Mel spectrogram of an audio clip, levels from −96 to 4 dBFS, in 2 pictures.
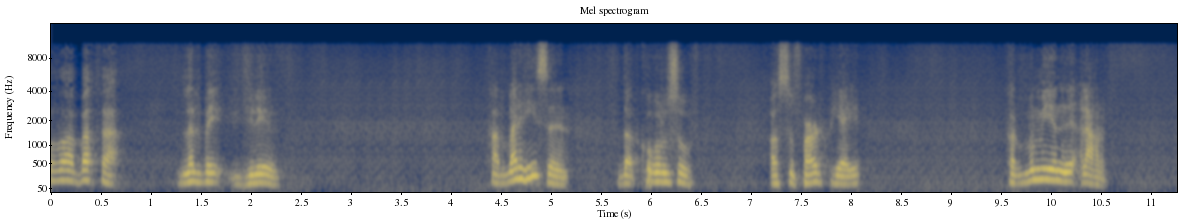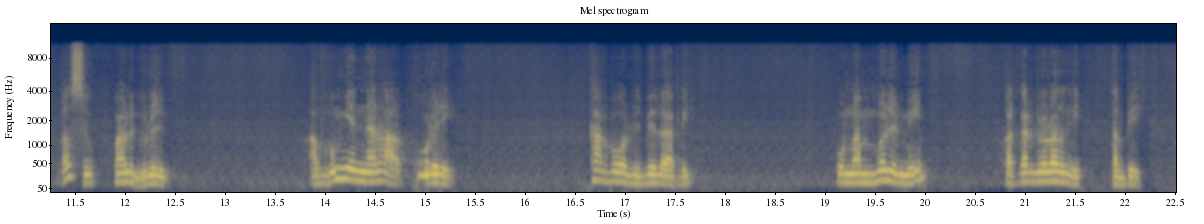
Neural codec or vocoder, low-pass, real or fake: codec, 16 kHz in and 24 kHz out, 0.4 kbps, LongCat-Audio-Codec, fine tuned four codebook decoder; 10.8 kHz; fake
